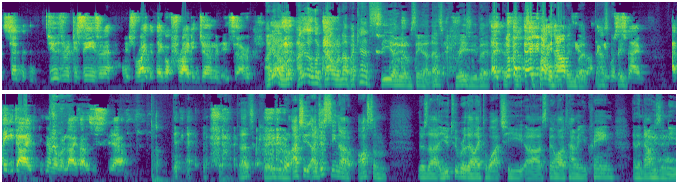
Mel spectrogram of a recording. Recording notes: Not great sound quality.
